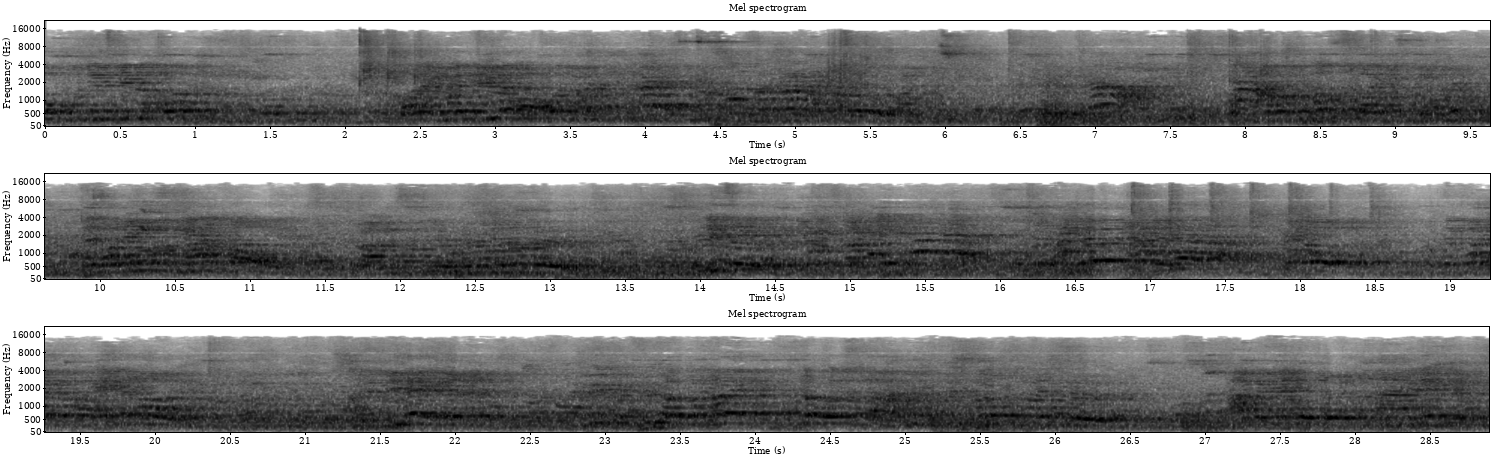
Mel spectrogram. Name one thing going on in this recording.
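A crowd chatters and shouts throughout a large echoing hall.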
